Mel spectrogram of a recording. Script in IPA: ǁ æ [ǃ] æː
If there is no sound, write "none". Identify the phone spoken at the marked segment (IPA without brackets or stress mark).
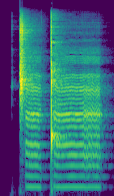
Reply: ǃ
